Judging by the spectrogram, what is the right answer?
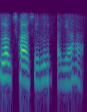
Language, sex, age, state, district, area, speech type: Bodo, female, 60+, Assam, Kokrajhar, rural, conversation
